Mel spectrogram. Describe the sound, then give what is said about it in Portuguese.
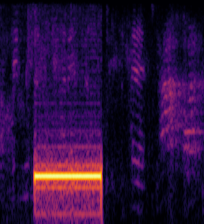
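A telephone ringback tone sounds while a call is being placed: one steady, mid-pitched tone lasting about a second, then near silence with faint background noise. “Eu tô ligando pro pessoal que eles estão atendendo agora de manhã.”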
